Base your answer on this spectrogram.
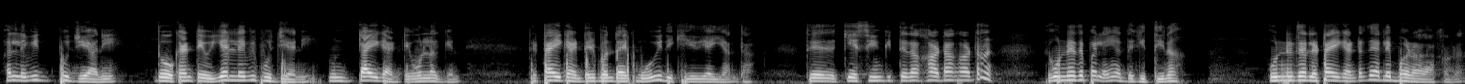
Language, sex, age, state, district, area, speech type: Dogri, male, 30-45, Jammu and Kashmir, Reasi, rural, spontaneous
